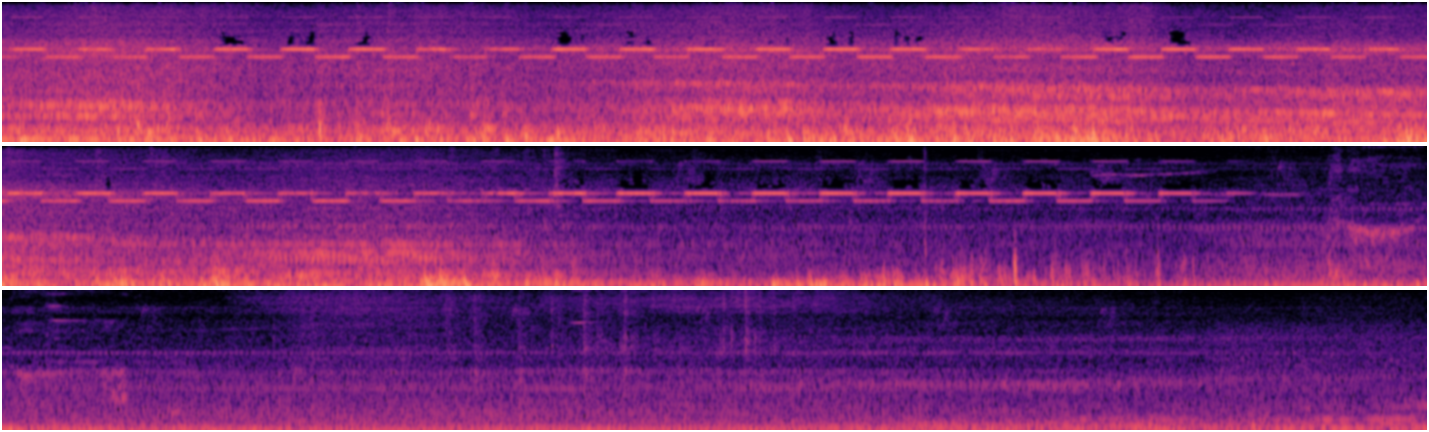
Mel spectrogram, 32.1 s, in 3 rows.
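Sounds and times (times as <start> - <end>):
electric train running: 0.0 - 18.4
two-tone crossing alarm: 0.0 - 20.6.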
